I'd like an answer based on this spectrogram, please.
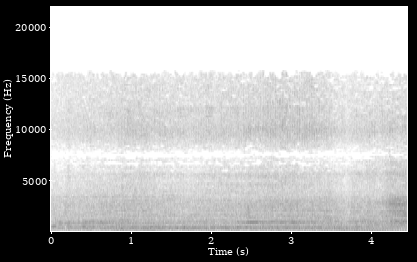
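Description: WDG-3A ALCo diesel locomotive's 16-cylinder 251 engine running as it pulls a passenger train away. It is a steady low drone that firms up about a second in.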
